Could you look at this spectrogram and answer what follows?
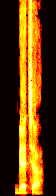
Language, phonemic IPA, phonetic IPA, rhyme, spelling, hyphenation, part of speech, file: Bengali, /bæ.t͡ʃa/, [ˈbɛ.t͡ʃa], -æt͡ʃa, বেচা, বে‧চা, verb, LL-Q9610 (ben)-বেচা.wav
- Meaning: to sell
